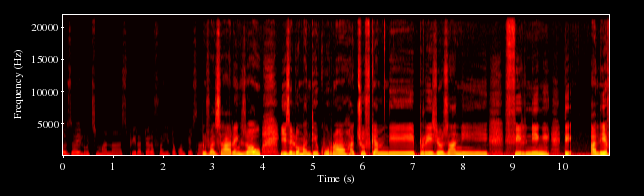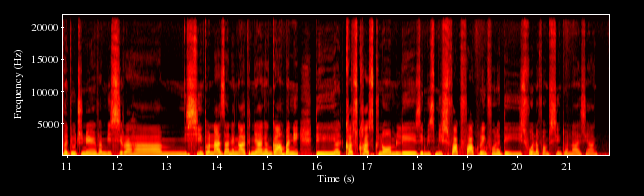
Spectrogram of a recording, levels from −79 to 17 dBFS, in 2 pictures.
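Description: Right from the start until about 2.8 s, the speech drops to roughly 29 dB below where it settles afterwards, leaving only a faint trace before it snaps back to full body. That's most likely one channel inverted: with one side's polarity flipped, the shared centre content cancels when the two are folded to mono, so the voice and low end all but disappear and only the small difference between channels gets through.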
